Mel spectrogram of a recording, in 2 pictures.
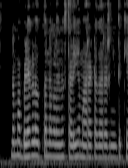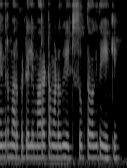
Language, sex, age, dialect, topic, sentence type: Kannada, female, 56-60, Central, agriculture, question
